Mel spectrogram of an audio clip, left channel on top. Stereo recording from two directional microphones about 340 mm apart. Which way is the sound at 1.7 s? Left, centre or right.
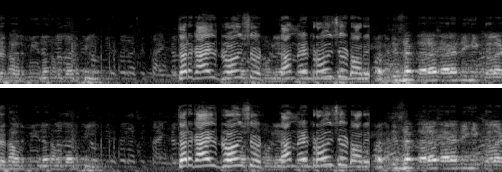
Right.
